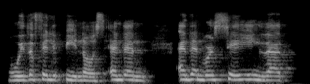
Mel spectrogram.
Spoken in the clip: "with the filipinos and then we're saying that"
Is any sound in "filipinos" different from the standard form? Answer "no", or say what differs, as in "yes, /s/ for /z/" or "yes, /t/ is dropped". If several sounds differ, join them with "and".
yes, /s/ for /z/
